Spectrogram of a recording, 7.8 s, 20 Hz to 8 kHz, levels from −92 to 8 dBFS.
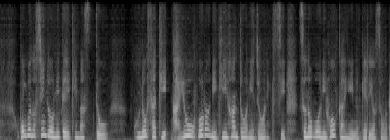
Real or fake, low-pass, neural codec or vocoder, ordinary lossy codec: fake; none; codec, 16 kHz, about 1 kbps, DyCAST, with the encoder's durations; none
